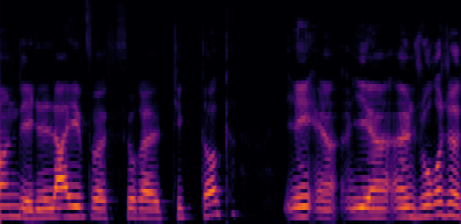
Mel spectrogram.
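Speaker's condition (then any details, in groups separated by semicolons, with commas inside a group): Ataxia-telangiectasia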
